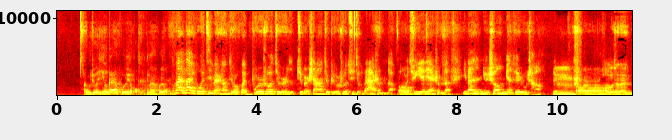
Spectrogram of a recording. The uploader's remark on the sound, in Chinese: 本周加更一期直播节目，音质一般，多担待。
